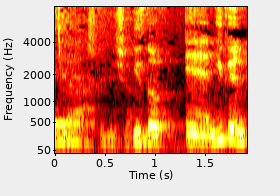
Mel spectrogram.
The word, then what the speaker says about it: Micheaux: Yeah, Oscar Michaud.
